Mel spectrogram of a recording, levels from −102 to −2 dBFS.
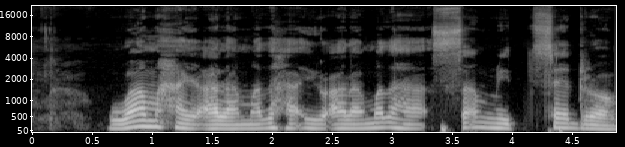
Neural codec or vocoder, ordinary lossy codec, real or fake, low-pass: none; none; real; none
